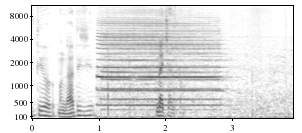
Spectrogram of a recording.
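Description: A train horn blares loudly and steadily.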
